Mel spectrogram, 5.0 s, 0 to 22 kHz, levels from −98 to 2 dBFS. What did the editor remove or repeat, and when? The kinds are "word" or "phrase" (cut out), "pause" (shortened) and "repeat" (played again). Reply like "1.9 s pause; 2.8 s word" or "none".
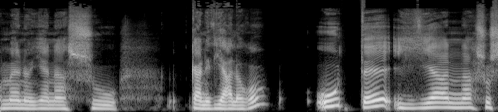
none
